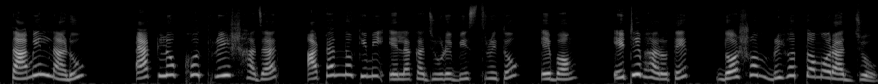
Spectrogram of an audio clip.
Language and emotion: Bengali, neutral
